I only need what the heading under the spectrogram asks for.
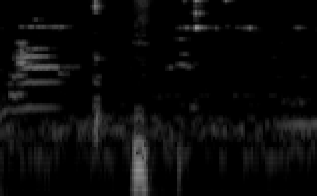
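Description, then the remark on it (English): A person imitates a cat with a single drawn-out, rising meow, followed by a dull low thump and a faint hum in the background. “Sorry, I just meowed to see if it would work.”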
